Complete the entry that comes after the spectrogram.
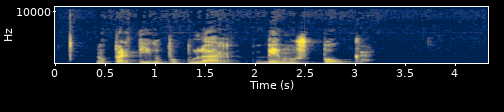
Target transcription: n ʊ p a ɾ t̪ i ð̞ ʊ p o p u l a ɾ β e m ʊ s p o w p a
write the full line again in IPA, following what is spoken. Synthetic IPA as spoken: n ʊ p a ɾ t̪ i ð̞ ʊ p o p u l a ɾ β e m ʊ s p o w k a

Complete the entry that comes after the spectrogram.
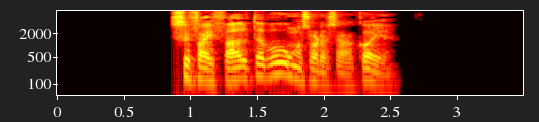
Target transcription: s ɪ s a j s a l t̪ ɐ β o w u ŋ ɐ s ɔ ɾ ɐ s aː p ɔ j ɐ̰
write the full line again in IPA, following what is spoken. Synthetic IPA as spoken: s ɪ f a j f a l t̪ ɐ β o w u ŋ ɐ s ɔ ɾ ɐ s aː k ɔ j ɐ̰

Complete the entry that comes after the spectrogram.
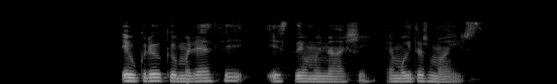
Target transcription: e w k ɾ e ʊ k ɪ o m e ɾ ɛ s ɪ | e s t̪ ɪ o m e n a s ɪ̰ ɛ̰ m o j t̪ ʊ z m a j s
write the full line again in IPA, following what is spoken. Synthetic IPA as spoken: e w k ɾ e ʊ k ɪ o m e ɾ ɛ θ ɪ | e s t̪ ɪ o m e n a ʃ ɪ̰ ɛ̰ m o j t̪ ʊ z m a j s

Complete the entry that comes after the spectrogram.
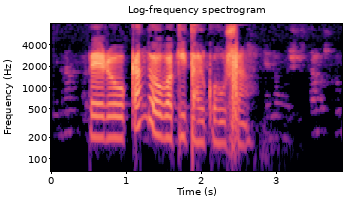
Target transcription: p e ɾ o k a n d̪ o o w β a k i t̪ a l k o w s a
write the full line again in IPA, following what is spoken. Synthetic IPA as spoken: p e ɾ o k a n d̪ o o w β a k i t̪ a l k o w s a

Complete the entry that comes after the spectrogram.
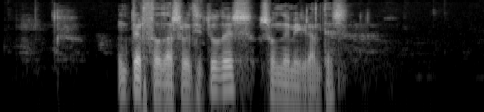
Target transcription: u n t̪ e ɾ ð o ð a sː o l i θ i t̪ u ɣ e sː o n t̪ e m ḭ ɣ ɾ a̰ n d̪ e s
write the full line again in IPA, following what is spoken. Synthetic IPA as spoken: u n t̪ e ɾ θ o ð a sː o l i θ i t̪ u ð e sː o n d̪ e m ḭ ɣ ɾ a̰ n t̪ e s

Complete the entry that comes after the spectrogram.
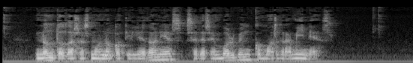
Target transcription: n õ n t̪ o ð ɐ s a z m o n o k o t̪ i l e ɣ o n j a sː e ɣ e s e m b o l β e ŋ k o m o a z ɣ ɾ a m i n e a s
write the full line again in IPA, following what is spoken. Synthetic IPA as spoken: n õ n t̪ o ð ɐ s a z m o n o k o t̪ i l e ð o n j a sː e ð e s e m b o l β e ŋ k o m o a z ɣ ɾ a m i n e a s

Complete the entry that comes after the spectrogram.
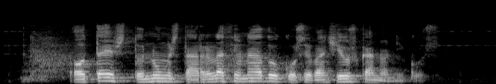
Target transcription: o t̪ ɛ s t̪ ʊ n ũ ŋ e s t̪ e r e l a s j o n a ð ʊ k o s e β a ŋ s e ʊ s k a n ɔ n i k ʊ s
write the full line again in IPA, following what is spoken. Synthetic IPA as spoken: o t̪ ɛ s t̪ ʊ n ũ ŋ e s t̪ a r e l a θ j o n a ð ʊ k o s e β a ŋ ʃ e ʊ s k a n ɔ n i k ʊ s

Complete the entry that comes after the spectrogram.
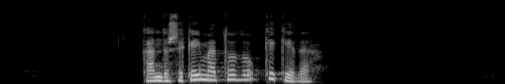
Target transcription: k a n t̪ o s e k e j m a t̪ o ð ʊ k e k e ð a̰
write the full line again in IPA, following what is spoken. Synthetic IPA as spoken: k a n d̪ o s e k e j m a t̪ o ð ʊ k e k e ð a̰

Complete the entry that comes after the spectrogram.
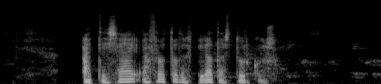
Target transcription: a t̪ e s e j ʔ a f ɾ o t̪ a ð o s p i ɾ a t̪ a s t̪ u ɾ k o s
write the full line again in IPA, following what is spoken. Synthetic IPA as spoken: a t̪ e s a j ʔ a f ɾ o t̪ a ð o s p i ɾ a t̪ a s t̪ u ɾ k o s

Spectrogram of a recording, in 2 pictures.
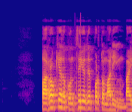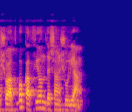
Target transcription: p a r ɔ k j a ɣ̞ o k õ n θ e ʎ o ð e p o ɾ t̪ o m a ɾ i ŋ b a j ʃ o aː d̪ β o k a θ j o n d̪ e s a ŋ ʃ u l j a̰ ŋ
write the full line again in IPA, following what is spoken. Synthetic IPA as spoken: p a r ɔ k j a ð̞ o k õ n θ e ʎ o ð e p o ɾ t̪ o m a ɾ i ŋ b a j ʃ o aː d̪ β o k a θ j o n d̪ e s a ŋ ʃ u l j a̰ ŋ

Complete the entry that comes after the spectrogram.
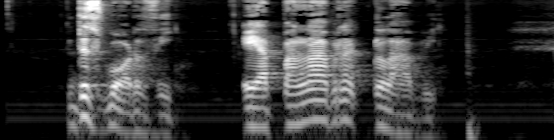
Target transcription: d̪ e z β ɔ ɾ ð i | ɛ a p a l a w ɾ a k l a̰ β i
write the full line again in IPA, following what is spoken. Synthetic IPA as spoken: d̪ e z β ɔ ɾ ð i | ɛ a p a l a β ɾ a k l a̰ β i

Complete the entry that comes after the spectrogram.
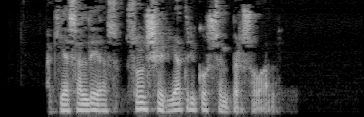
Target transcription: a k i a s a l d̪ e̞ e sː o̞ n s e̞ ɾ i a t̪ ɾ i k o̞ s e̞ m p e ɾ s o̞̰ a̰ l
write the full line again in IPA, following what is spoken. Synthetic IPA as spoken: a k i a s a l d̪ e̞ a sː o̞ n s e̞ ɾ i a t̪ ɾ i k o̞ s e̞ m p e ɾ s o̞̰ a̰ l

